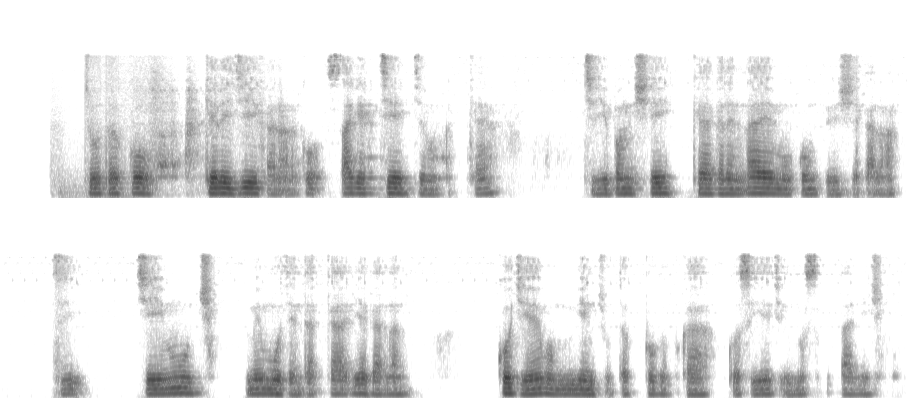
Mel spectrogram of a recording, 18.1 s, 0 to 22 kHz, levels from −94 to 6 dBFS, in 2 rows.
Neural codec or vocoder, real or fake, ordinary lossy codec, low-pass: codec, 16 kHz, 0.4 kbps, LongCat-Audio-Codec; fake; none; 7.2 kHz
